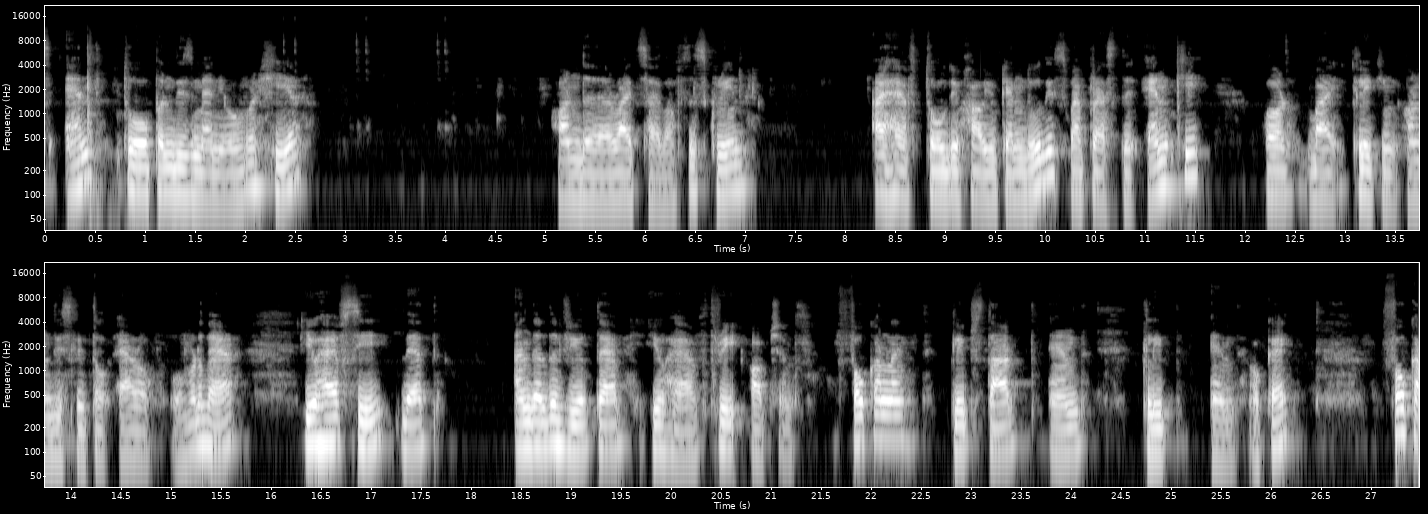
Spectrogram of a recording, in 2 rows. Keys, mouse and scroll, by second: 0.4 n, 2.3-6.0 drag, 6.9 n, 10.3 n, 11.3 n, 12.4 click.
